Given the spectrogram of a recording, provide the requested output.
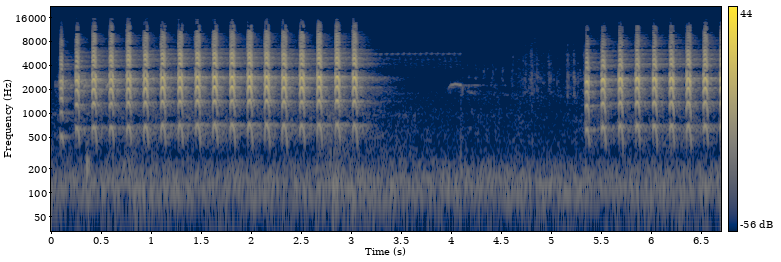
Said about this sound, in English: I want to listen to the Cooper's hawk and let's talk about him a little bit.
